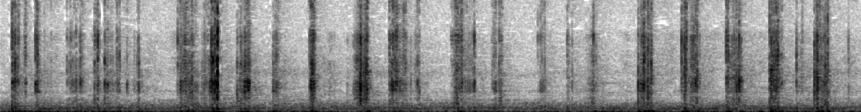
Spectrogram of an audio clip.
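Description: Several small steel paper clips made of thin wire, slipped over the fingertips of both hands, are rubbed and clicked against each other close to the microphone. The result is a quiet, rapid, irregular series of crisp metallic clicks and scratchy rubs, each dying away almost instantly, over a faint low background hum.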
